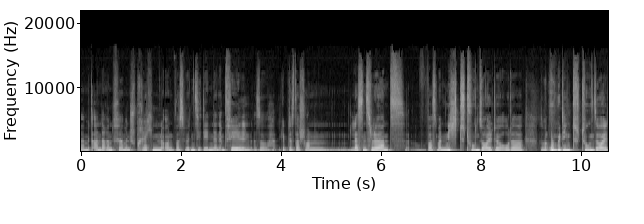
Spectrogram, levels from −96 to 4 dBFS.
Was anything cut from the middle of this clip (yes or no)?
no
